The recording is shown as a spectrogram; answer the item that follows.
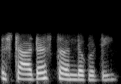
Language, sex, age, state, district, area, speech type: Telugu, female, 18-30, Telangana, Nalgonda, urban, conversation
